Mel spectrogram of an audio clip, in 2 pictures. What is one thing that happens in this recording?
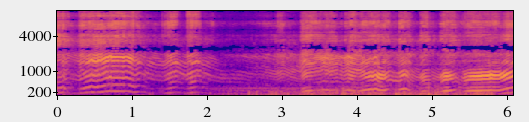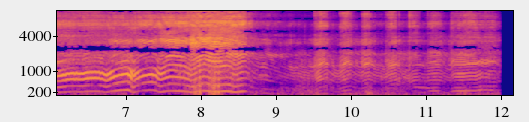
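A small electric motor whines, rising and falling in pitch as it revs.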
